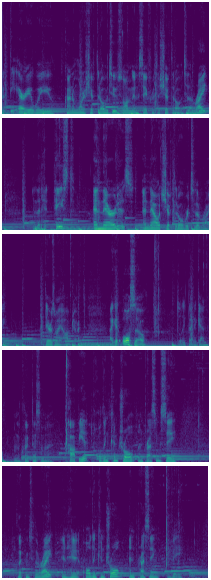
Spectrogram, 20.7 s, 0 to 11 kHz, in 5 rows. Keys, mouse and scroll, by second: 2.4 click, 5.0 click, 7.3-9.6 drag, 12.3 click, 13.7 ctrl+c, 16.3 click, 19.8 ctrl+v.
